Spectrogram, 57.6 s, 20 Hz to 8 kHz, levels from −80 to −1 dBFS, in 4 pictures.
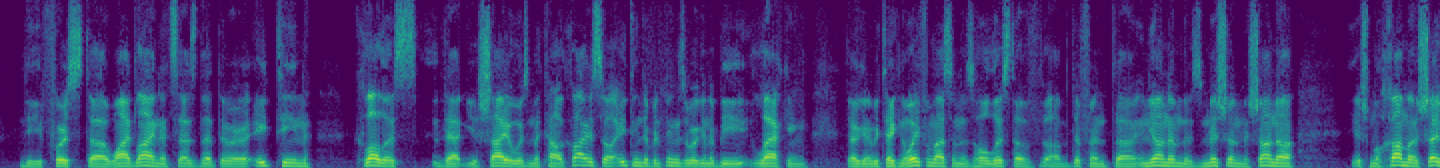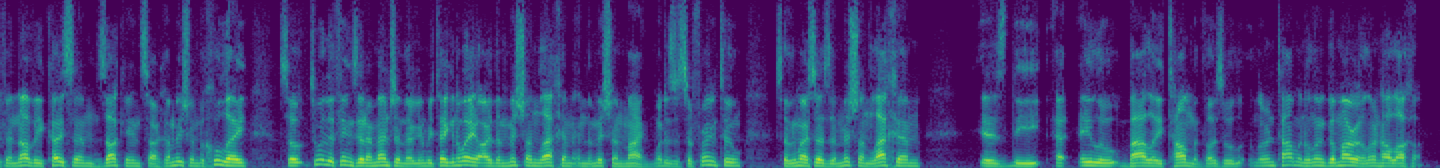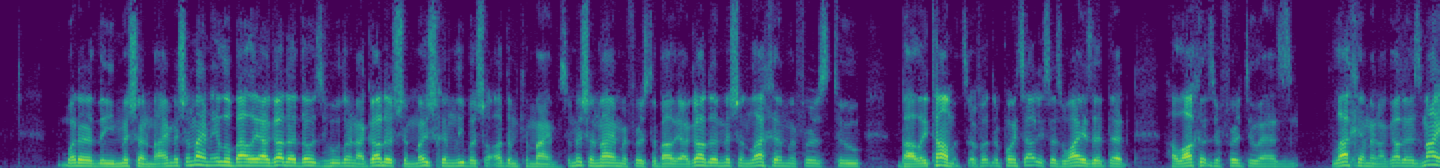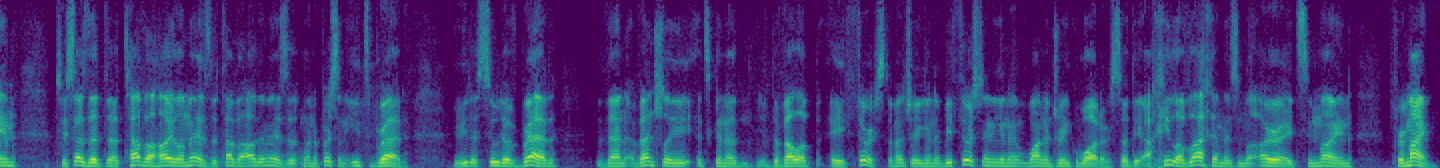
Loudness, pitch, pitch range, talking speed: -19 LUFS, 140 Hz, 125-155 Hz, 220 wpm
